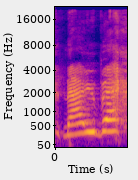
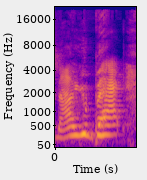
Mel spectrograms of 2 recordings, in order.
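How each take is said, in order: First: Teasing yell, higher and louder, laughing; mock shout. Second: Said in the usual way. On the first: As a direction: shout it back at her with a laugh. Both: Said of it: "Kelly is there like".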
